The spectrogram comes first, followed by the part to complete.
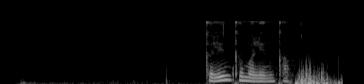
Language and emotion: Russian, neutral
